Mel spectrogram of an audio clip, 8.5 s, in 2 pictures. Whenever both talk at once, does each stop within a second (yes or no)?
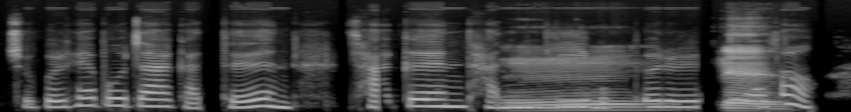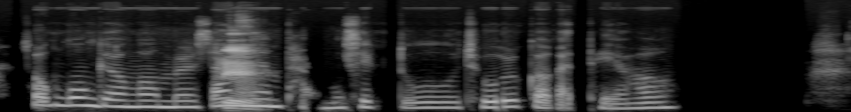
no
